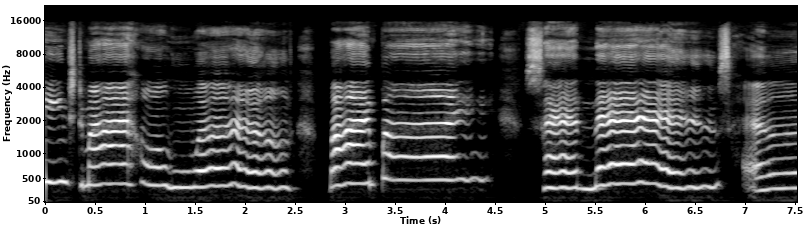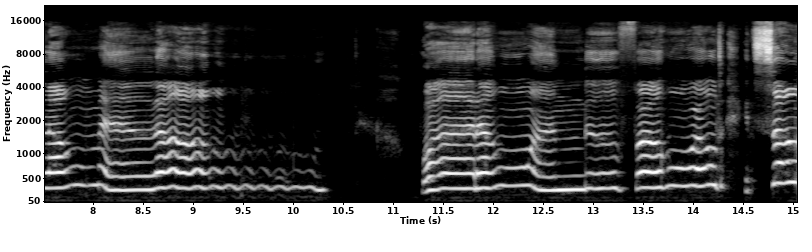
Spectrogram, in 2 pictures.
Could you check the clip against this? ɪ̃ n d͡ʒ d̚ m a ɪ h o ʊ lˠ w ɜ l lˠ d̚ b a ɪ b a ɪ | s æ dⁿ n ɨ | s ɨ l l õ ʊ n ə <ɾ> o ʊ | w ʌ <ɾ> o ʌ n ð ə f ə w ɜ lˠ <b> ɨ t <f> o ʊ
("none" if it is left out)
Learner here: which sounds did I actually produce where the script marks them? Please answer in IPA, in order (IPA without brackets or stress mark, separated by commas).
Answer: l, ɾ, d, s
